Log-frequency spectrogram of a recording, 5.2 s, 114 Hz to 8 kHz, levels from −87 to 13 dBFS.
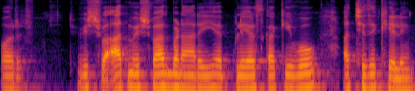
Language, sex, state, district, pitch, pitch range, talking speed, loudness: Hindi, male, Maharashtra, Chandrapur, 120 Hz, 120-125 Hz, 150 wpm, -18 LUFS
